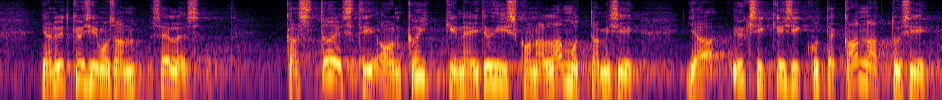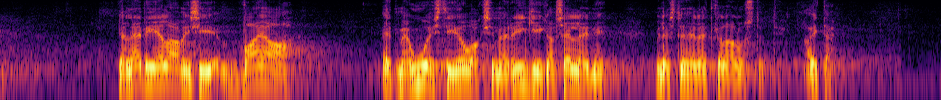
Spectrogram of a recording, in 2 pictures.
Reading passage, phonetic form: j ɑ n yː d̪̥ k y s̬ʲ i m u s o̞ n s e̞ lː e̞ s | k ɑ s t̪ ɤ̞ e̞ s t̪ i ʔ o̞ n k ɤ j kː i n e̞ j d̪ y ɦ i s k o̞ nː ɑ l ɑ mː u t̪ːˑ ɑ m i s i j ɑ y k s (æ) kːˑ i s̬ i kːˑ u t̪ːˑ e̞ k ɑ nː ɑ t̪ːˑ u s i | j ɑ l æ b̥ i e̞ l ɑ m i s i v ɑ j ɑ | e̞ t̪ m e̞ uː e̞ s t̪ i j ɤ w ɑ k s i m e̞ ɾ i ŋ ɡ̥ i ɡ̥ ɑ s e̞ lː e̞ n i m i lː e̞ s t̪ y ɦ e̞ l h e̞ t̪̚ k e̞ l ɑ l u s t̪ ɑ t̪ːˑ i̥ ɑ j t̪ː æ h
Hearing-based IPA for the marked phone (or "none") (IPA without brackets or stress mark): i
